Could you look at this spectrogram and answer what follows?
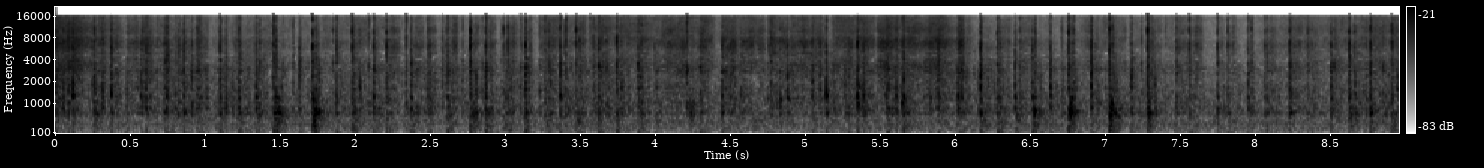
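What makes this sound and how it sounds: Long painted nails tap rapidly on the paper pages near the edges of an open hardcover book, staying on the same text spread. The result is a quick, uneven stream of short, dry, bright ticks with a papery crinkle, and almost no low end.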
